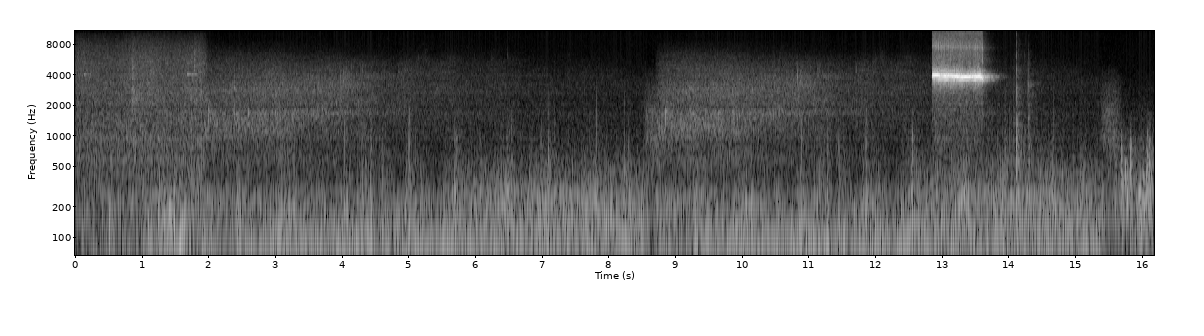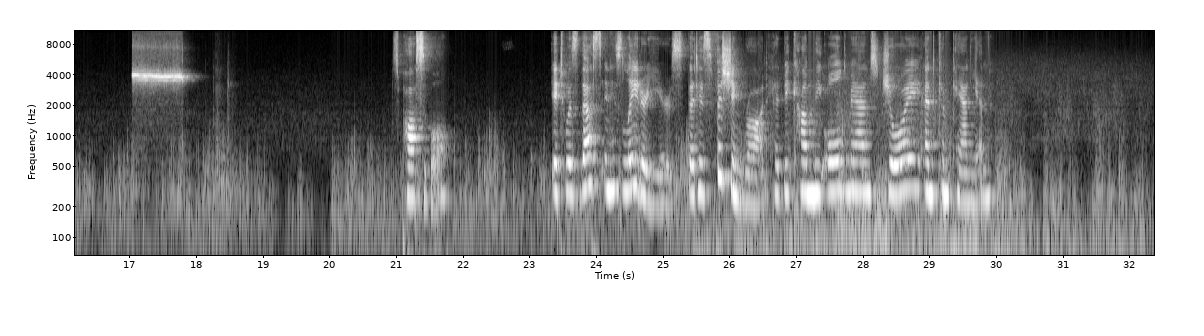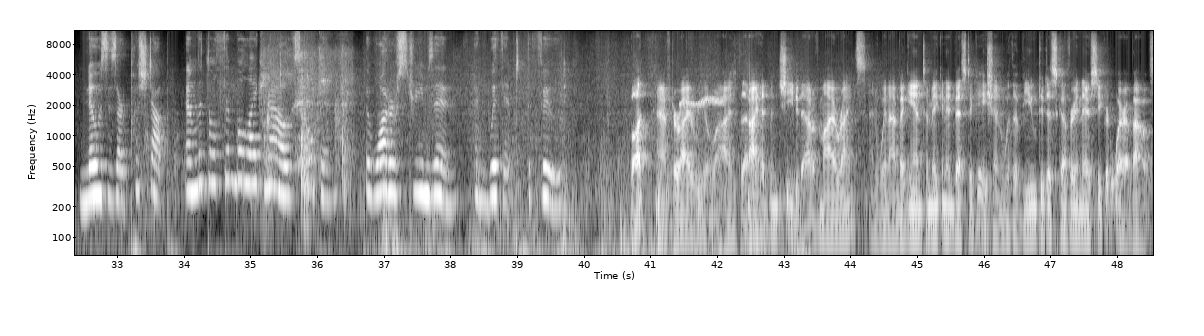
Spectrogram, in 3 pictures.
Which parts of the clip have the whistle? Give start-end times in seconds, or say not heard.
12.8-14.3, 17.0-18.5, 41.6-42.1.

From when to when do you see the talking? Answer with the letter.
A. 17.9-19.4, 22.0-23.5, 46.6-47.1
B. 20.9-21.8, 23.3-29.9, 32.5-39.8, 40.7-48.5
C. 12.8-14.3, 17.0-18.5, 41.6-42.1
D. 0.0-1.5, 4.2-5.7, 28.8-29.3
B.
